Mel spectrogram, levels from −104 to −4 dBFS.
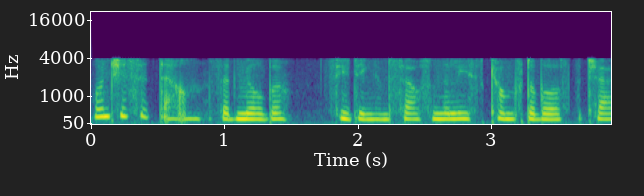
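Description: No technical faults can be heard at any point in the speech, which comes through the G.711 telephone path in its normal narrowband form.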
